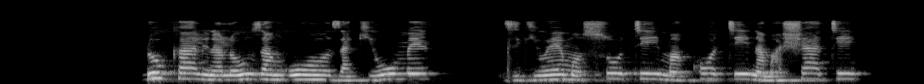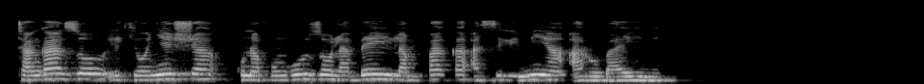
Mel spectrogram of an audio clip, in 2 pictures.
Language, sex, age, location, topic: Swahili, female, 25-35, Dar es Salaam, finance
